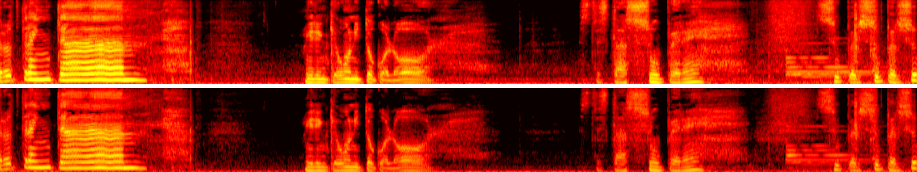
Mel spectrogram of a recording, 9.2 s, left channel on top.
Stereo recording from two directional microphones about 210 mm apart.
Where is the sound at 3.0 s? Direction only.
20° right (ahead or behind).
